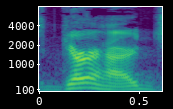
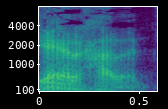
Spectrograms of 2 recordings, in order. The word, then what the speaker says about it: Gerhard: But it's like got this guttural and you roll the R, and his first name is spelled Gerhard, but he pronounces it some other – we're going to have to ask him.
